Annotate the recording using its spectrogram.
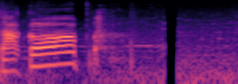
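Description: A loud vocal cry: a short yelp falling in pitch, then a held call about half a second long, slightly rising.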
